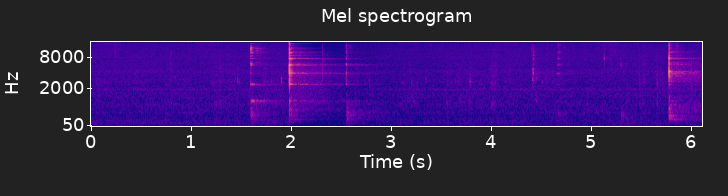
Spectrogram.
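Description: Metal fork clinking on tableware as food is scooped: two ringing clinks close together about two seconds in, a quieter one just after, and another sharp clink near the end.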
